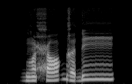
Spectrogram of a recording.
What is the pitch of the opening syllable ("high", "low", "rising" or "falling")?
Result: low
